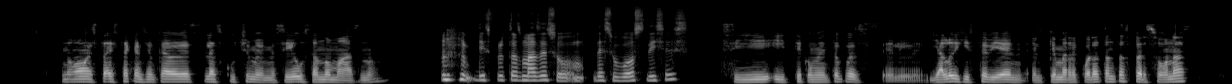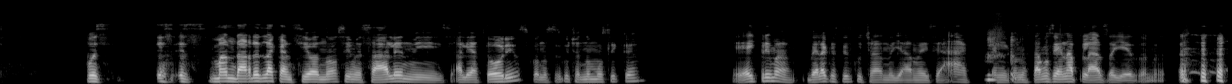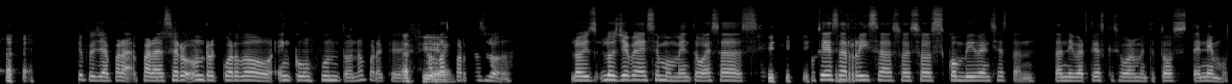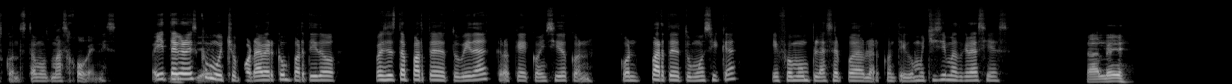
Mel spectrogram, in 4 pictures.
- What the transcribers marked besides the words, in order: chuckle; chuckle; laugh; laughing while speaking: "Sí"
- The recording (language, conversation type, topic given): Spanish, podcast, ¿Qué canción te devuelve a una época concreta de tu vida?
